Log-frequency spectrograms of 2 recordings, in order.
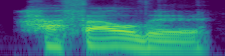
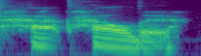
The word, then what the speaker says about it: Hat Haldir: But his name is Hat Haldir, which I presume at the time would have been pronounced Hathaldir.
